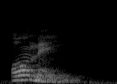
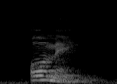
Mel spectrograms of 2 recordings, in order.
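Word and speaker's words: homem: hotel okay got it and a man is omain omain as we are here let's have a look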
